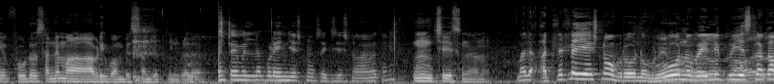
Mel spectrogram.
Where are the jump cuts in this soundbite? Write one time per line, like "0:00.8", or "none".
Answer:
0:02.2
